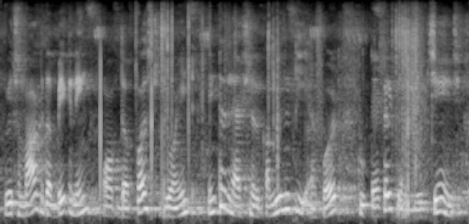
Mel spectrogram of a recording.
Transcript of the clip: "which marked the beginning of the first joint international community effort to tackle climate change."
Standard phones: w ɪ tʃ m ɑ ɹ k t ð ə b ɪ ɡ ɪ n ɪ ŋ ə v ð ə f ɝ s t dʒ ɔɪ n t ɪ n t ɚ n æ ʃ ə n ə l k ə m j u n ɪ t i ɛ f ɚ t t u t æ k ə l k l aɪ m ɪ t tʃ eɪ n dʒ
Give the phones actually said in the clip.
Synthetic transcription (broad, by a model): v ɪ tʃ m ɑ ɹ k t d ə b ɪ ɡ ɪ n ɪ ŋ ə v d ə f ɝ s t dʒ ɔɪ n t ɪ n t ɚ n æ ʃ ə n ə l k ə m j u n ɪ t i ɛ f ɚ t t u t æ k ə l k l aɪ m ɪ t tʃ eɪ n dʒ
